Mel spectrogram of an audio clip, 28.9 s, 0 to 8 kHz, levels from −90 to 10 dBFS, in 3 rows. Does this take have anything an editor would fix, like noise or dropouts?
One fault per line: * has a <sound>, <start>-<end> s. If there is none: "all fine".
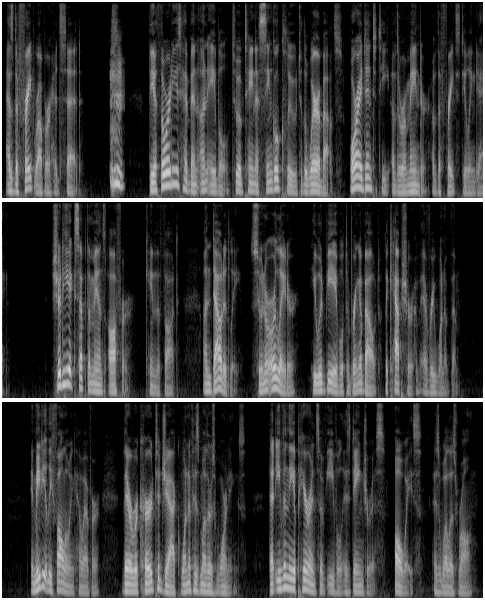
* has a throat clearing, 2.1-2.5 s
